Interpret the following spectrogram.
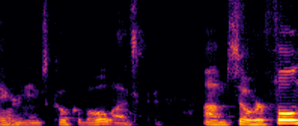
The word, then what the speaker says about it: Cocobolo: So I was curious where the Coco Bolo came from.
